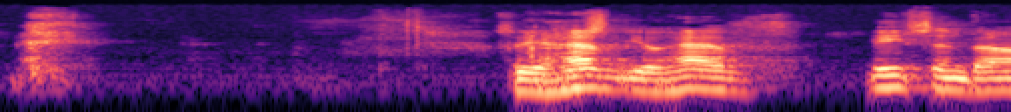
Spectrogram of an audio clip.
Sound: chuckles

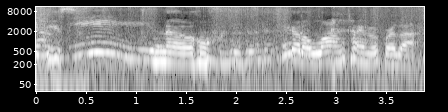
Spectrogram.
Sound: cashier laughs

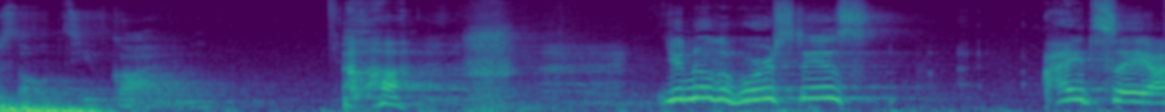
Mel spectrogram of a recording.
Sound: laugh

